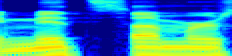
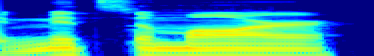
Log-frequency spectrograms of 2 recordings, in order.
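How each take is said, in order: First: Midsummer said as the plain English word; English pronunciation. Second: Midsommar with a full "so-mar" ending; Swedish-style pronunciation. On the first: Cohost showing how some people say the title, Midsummer as plain English. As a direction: end Midsummer in a short, unstressed "mer". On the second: Cohost showing the other way people say it, Midsommar ending in "mar". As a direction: open out the last vowel of Midsommar to "mar". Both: Shown as a demonstration. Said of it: "no idea how to pronounce".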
